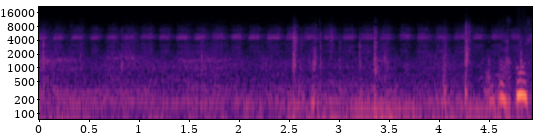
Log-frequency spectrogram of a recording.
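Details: Cicadas sing a thin, high, steady pulsing buzz along a climbing hiking path by the Aveyron in Tarn-et-Garonne while camping, with rustling, footsteps and handling thumps close by, growing louder toward the end.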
